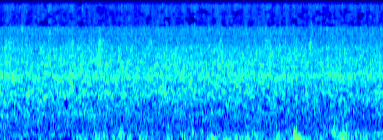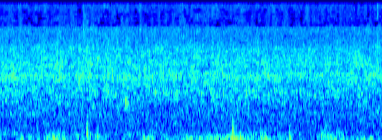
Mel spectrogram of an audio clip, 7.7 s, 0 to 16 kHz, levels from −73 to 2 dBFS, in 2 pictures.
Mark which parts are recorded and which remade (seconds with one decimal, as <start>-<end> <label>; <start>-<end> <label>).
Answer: 0.0-1.5 recorded; 1.5-2.5 remade; 2.5-3.0 recorded; 3.0-3.7 remade; 3.7-7.7 recorded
